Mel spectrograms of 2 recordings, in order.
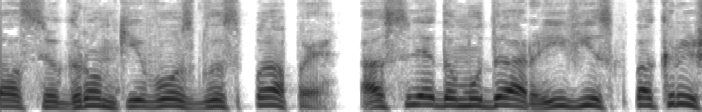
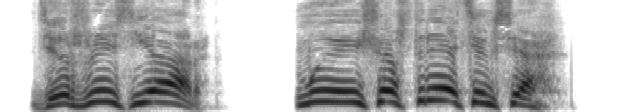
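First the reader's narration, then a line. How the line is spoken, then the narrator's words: Hasty shout. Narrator (Russian): успел закричать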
